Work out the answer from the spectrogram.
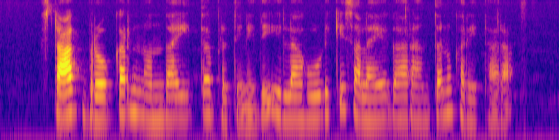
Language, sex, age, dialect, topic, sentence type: Kannada, female, 18-24, Dharwad Kannada, banking, statement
